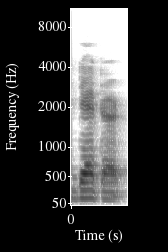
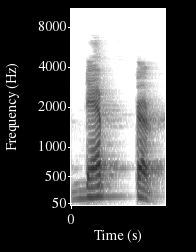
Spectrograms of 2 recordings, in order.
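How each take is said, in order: First: The b sound is silent before the t. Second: The b sound is pronounced before the t. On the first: The speaker calls it right. "केवल क्या बोलेंगे, डेटर।" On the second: The speaker calls it wrong. "डेप्टर ऐसा नहीं बोलना"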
